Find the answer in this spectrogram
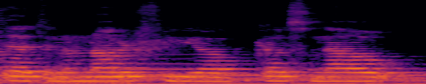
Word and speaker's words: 나: to it we get this one is pronounced like an n and you put an ah next to it and you get no no also not in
